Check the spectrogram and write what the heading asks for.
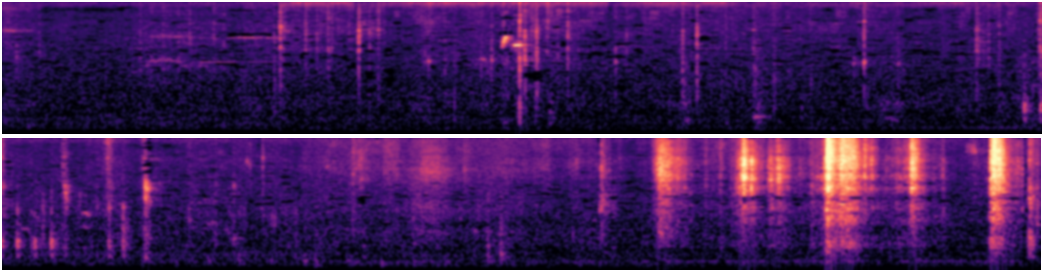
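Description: Scraping and tapping from hand work in dry earth: sparse faint taps at first, then a run of loud, sharp crackling scrapes from about eight seconds in.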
